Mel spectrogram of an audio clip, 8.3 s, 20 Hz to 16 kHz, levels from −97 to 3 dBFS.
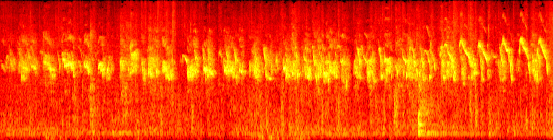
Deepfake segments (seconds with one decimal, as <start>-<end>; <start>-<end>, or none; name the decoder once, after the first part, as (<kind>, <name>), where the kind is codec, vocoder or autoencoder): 0.0-0.8 (vocoder, Vocos); 1.7-2.7; 7.7-8.3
